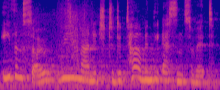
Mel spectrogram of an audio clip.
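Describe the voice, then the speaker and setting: A young scholar-envoy speaks in a high voice, earnest and articulate. She is formal and polite yet determined, a game cutscene heroine ringing through a long, echoing hall with music behind her. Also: animated, normal speed, a little mellow. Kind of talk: video game cutscene acting.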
